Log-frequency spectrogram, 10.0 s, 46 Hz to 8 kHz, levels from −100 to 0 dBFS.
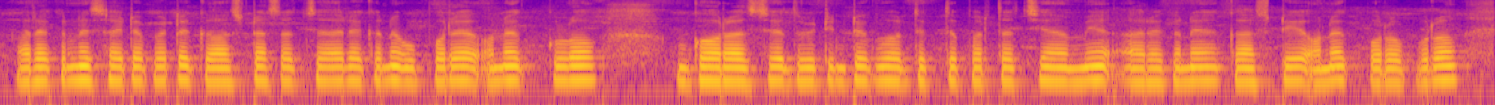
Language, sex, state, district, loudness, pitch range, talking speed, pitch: Bengali, male, Tripura, Unakoti, -17 LUFS, 145-150 Hz, 140 wpm, 150 Hz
